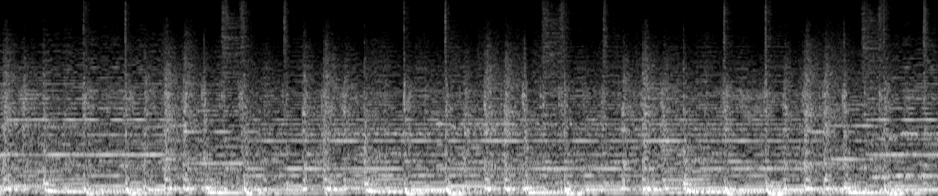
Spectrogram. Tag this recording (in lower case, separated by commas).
music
